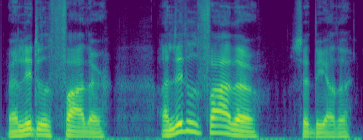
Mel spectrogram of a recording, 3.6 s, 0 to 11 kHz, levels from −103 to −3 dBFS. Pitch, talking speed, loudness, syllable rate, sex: 120 Hz, 130 wpm, -18 LUFS, 5.3 syllables/s, male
